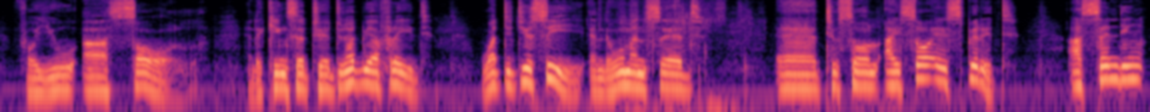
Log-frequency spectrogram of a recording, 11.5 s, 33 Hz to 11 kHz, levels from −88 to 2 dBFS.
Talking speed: 155 wpm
